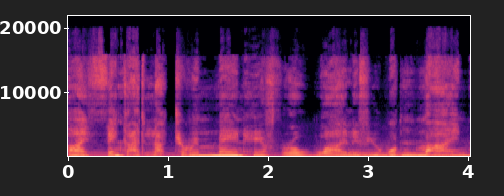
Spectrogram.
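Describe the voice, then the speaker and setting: A put-on character voice speaks over clear background music. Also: female-sounding voice, medium pitch for a woman, moderate pace. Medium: game stream. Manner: soft-spoken.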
